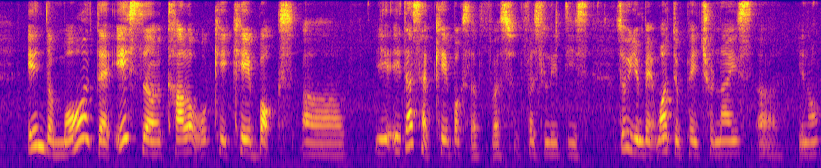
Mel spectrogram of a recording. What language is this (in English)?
English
